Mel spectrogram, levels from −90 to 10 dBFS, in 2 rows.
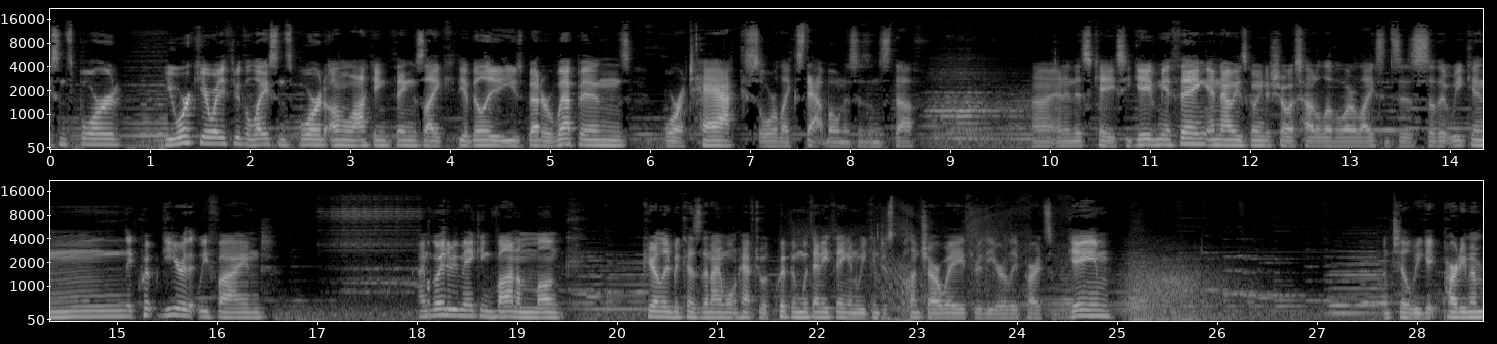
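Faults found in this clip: Damaged data in a compressed stream, two events: 18.10–18.12 s and 25.80–25.85 s. Short chirp or blip in the audio, 26 ms and 56 ms. Probable component: decoder input, the compressed file or stream. Corrupted bytes make the decoder misread frames, lose sync and hunt for the next frame header. Distinguishing trait: a chirp, squawk, click or short hole, usually with a jump ahead in the audio, rather than a smooth masked fill, as from packet-loss concealment.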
